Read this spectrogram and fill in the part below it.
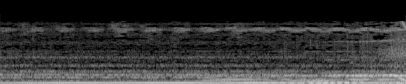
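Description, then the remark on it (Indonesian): Steady, continuous chirping of crickets at night, a dense shimmering trill with a low hum underneath, sustained without pause and no voices present. “Hanya terdengar suara-suara jangkrik dan suara khas keheningan malam.”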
